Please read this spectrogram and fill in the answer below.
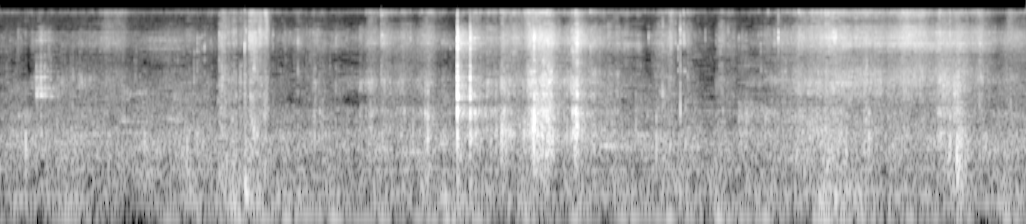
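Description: Quiet sounds of two people eating at a table: chewing and small clicks, with a short cluster of louder clicks and rustles about halfway through.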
